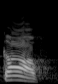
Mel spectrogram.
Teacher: काफ का मखरज याद रखें ज़बान की जड़ और तालु का सख्त हिस्सा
